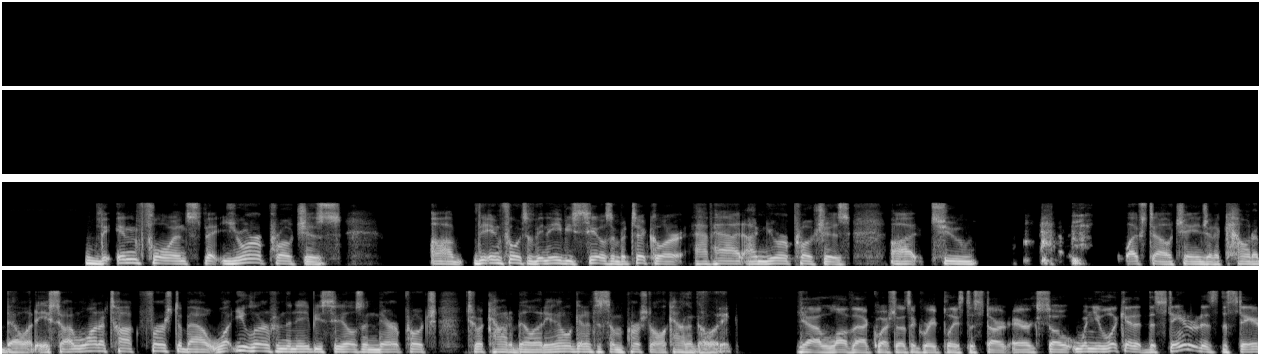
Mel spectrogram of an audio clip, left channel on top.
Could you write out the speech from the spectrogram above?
the influence that your approaches, the influence of the Navy SEALs in particular, have had on your approaches to lifestyle change and accountability. So I want to talk first about what you learned from the Navy SEALs and their approach to accountability, and then we'll get into some personal accountability. Yeah, I love that question. That's a great place to start, Eric. So when you look at it, the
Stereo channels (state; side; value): silent; left; 57 dB below the other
